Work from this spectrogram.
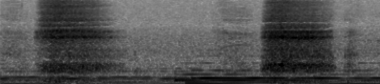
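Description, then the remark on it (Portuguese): Two soft, airy exhalations from an open mouth, each a warm "haah" breath lasting under a second, separated by a short pause, over a faint steady low hum, made as a demonstration of breath compared with wind. “Agora olha o bafo.”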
